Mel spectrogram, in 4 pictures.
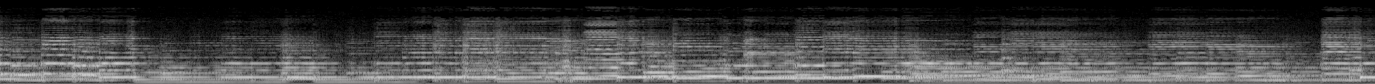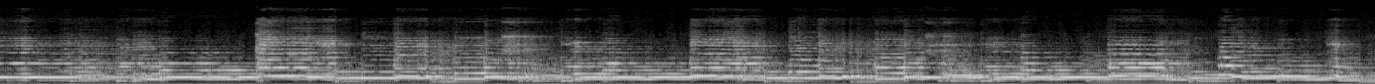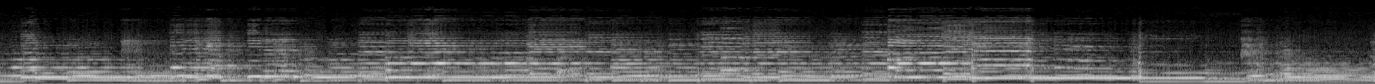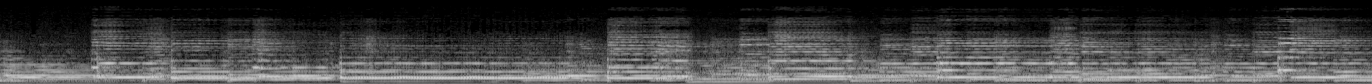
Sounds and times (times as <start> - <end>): Strum: 0.0 - 54.9.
